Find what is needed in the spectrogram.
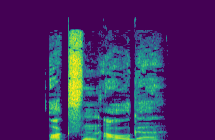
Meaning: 1. ox' eye 2. oculus 3. oxeye daisy 4. fried egg
- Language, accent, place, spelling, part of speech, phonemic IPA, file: German, Germany, Berlin, Ochsenauge, noun, /ˈɔksn̩ˌʔaʊ̯ɡə/, De-Ochsenauge.ogg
